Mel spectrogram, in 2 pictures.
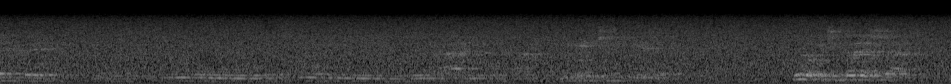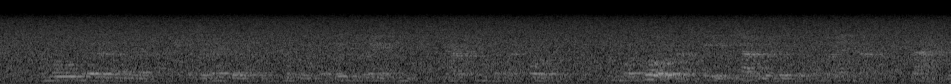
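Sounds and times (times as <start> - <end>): faint indistinct speech: 0.0 - 7.0, 7.9 - 9.3, 9.9 - 19.0
recording hiss: 0.0 - 19.0.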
